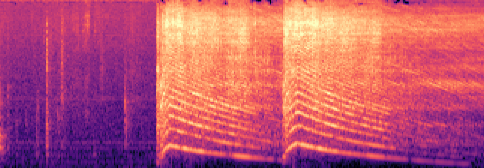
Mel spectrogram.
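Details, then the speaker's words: Eureka Airspeed One vacuum cleaner running too loud, isolated to the motor: starts twice, each time a harsh high whine spinning up then sagging in pitch; fault traced to the motor. "sounds very loud so now we got to get to the motor"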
